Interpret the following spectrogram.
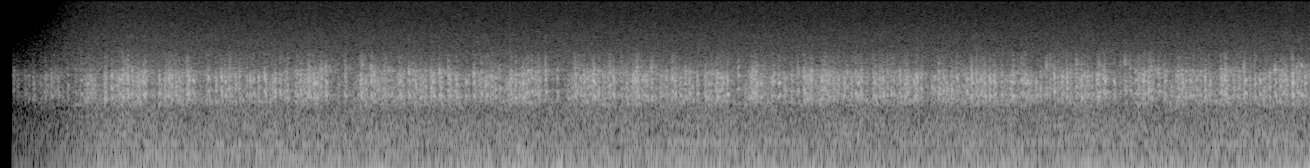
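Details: Chorus of wood frogs at Mont Saint-Bruno: dense, continuous overlapping clucking croaks from many frogs, with low background rumble.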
